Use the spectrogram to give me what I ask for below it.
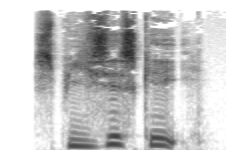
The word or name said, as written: spiseske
